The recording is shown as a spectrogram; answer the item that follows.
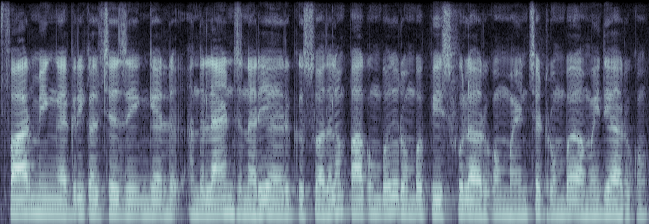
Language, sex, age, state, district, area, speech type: Tamil, male, 18-30, Tamil Nadu, Viluppuram, urban, spontaneous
